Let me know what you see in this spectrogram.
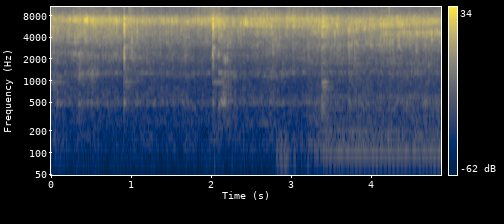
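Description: Soya chunks and green peas sizzling in hot ghee in a pressure cooker, stirred with a steel ladle that clinks against the pot a few times.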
